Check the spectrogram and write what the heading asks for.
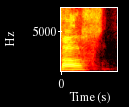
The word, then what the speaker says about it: Al-Qasas: I'm not too the pronunciation. I think it's al kasa. I think it's al kasa. Qasas, Yes, Al-Qasas?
